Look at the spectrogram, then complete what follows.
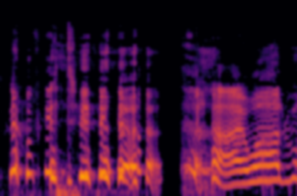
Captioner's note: laughing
